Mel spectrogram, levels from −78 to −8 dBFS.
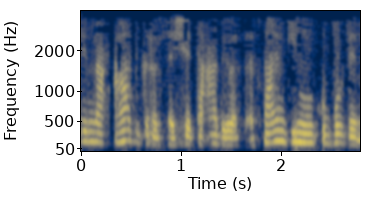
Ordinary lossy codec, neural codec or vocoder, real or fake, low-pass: MP3, 16 kbps; vocoder, 22.05 kHz, 80 mel bands, WaveNeXt; fake; 3.6 kHz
